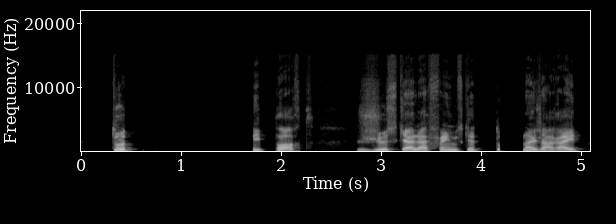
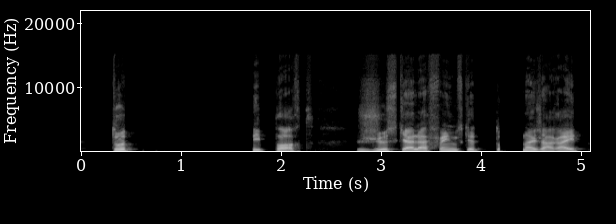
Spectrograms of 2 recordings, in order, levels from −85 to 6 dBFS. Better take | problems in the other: neither | audio cutting out; at 1 s for 1 s and at 4 s; the same in both

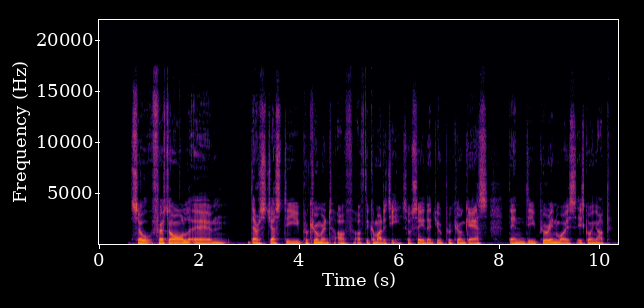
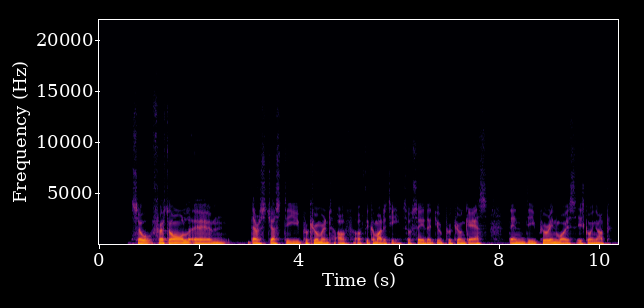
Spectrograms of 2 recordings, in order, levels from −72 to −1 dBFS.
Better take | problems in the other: first | muffled; very; fading above 2.5 kHz

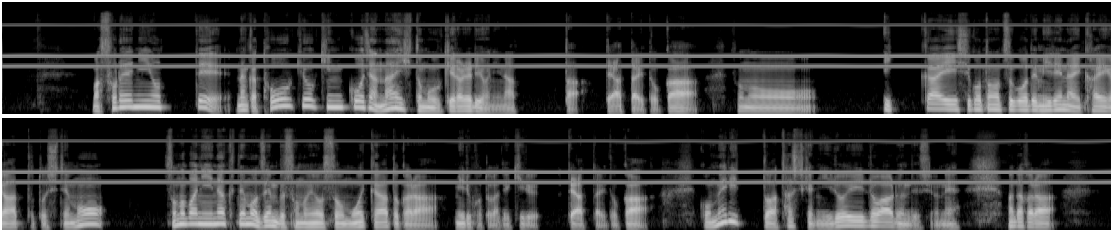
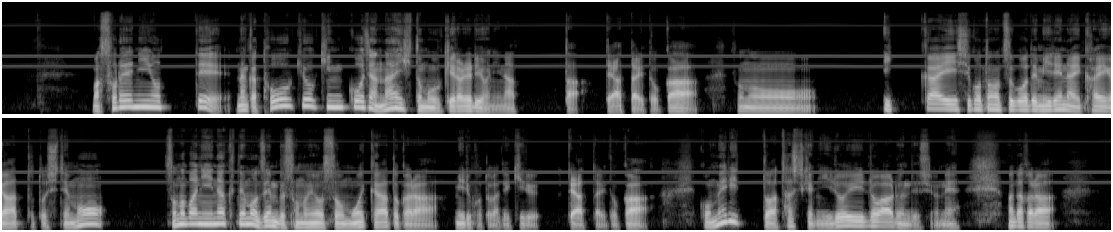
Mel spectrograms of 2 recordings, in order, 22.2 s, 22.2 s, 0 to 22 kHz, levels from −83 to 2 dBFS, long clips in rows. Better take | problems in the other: second | high-pitched whine; loud; throughout; 3.5 kHz, 6 dB below the speech; faint in the second

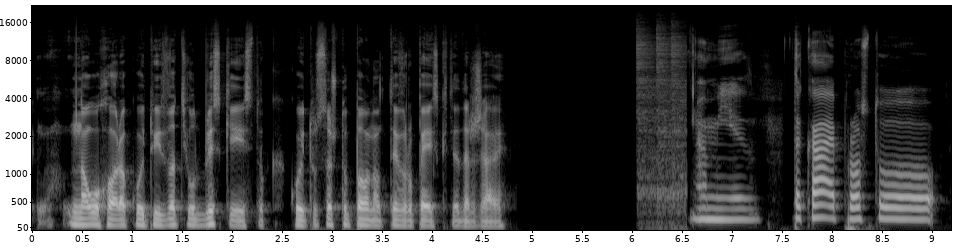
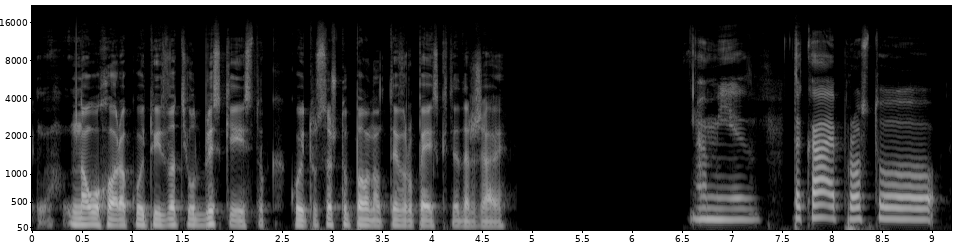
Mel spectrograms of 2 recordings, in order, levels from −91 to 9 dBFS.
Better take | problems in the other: second | keyboard typing; faint; at 6 s; peak 15 dB below the speech

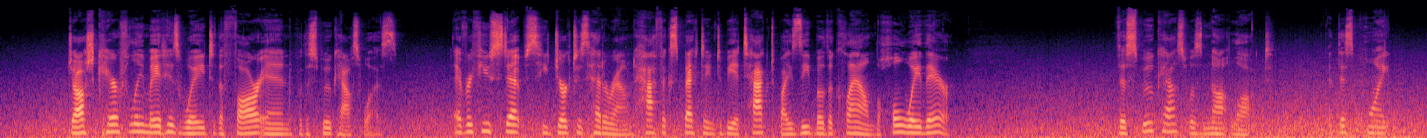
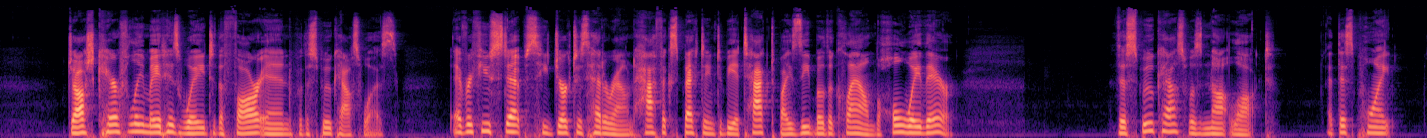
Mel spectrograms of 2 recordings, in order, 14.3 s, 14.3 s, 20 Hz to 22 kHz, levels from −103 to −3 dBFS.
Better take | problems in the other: second | wind noise on the microphone; occasional gusts; 15 dB below the speech

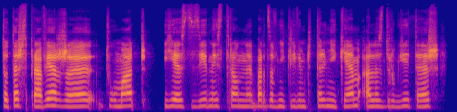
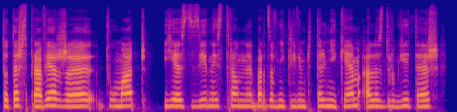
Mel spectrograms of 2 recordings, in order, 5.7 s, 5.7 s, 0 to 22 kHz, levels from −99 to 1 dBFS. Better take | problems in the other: second | thin; somewhat; fading below 800 Hz

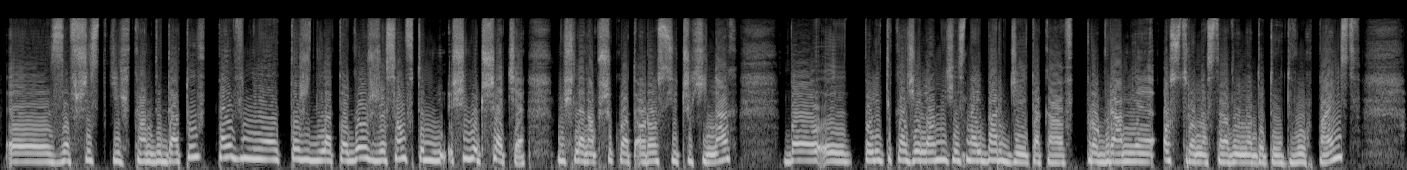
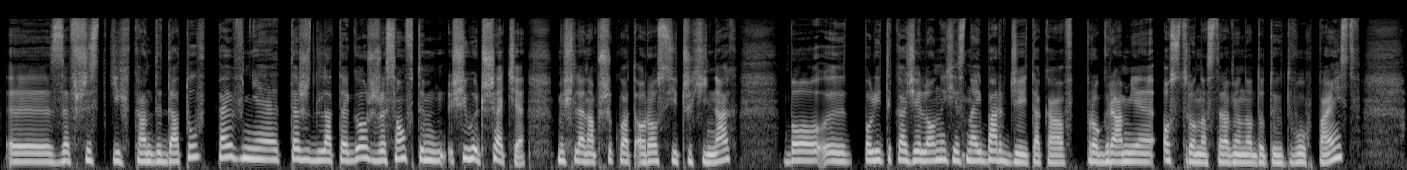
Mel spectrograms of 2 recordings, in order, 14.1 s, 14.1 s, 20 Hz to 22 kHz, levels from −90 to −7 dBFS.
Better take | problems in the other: second | distortion; heavy; 33% of the sound clipped

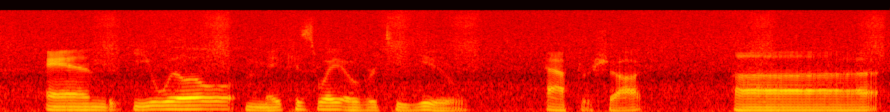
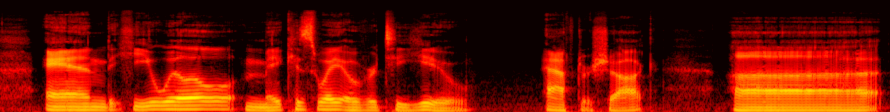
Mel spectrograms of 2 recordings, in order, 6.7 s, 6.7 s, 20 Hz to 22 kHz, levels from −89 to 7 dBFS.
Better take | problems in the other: second | hiss; loud; throughout; 6 dB below the speech

